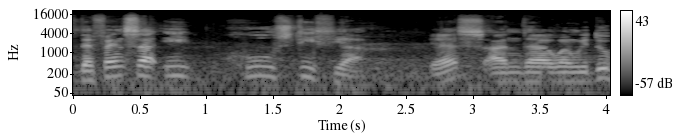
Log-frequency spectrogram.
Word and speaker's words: Defensa y Justicia: Well, and for all of you guys just watching this game from home, let's just get the pronunciation for this Argentina side correct. It's Defensa y Justicia.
